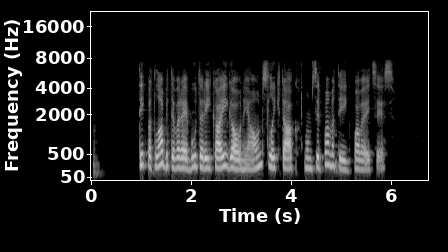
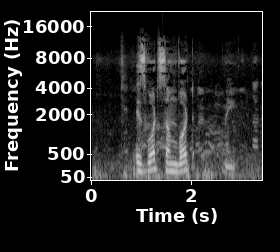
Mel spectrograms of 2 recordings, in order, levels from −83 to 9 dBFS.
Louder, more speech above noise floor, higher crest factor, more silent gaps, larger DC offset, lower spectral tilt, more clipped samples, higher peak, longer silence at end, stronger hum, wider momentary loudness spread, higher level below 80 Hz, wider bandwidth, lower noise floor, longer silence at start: second, -19 LUFS vs -13 LUFS; first, over 72 dB vs 25 dB; about the same, 18 dB vs 18 dB; neither; neither; first, -5.5 dB/octave vs -4 dB/octave; neither; about the same, -2 dBFS vs 0 dBFS; first, 0.75 s vs 0.1 s; neither; second, 12 LU vs 22 LU; second, -68 dBFS vs -40 dBFS; second, 7.8 kHz vs 14 kHz; first, under -90 dBFS vs -41 dBFS; about the same, 0.05 s vs 0.05 s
